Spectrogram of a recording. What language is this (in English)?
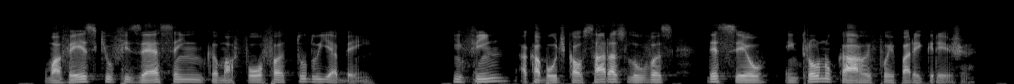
Portuguese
